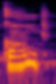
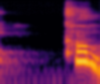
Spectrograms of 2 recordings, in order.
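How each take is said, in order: First: The word ends with an audible b sound. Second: The word ends with an m sound only. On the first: The speaker calls it wrong. "कॉम्ब नहीं बोलना आपने" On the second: The speaker calls it right. "कॉम बोलना है"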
